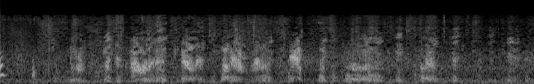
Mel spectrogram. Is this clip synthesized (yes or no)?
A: no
